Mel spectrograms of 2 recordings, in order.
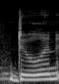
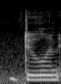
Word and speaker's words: Doolin: me your name please my name is Doolin and it's spelled k-a-t-h-r-y-n doulin is d-o-o-l-i-n what do you do I'm a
